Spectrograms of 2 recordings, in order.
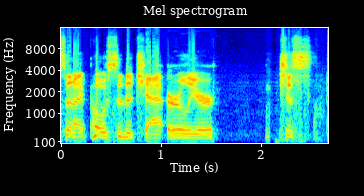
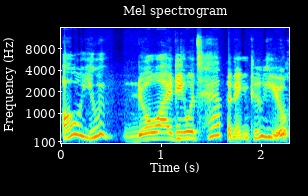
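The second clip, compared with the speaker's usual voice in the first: put-on fatherly, pitying tone; 7 semitones higher, 4 dB quieter than usual. Retelling a scene, the speaker acts out Gilder's line with mock fatherly pity. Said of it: "the pity of, like, a father realizing his son is an idiot".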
